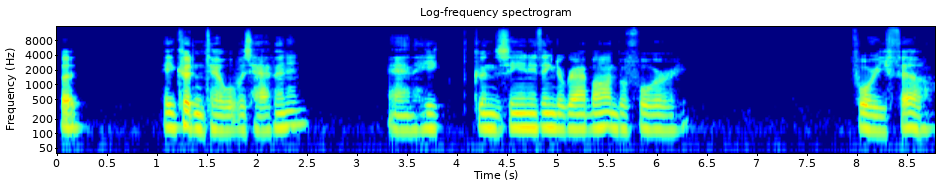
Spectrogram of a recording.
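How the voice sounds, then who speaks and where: A man performs a self-doubting country farm boy in a stage drama. He speaks haltingly and plainly to a friend, like someone haunted and unsure of himself. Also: medium pitch, flat delivery, warm tone, lightly acted. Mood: haunted, confessional. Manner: halting, hesitant, plain-spoken. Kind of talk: stage play acting.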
